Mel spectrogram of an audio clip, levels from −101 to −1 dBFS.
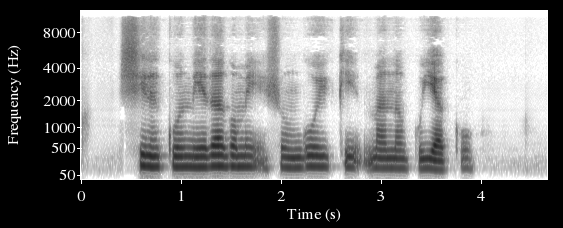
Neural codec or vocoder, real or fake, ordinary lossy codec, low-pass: codec, 24 kHz, 0.5 kbps, DualCodec; fake; MP3, 64 kbps; 10.8 kHz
